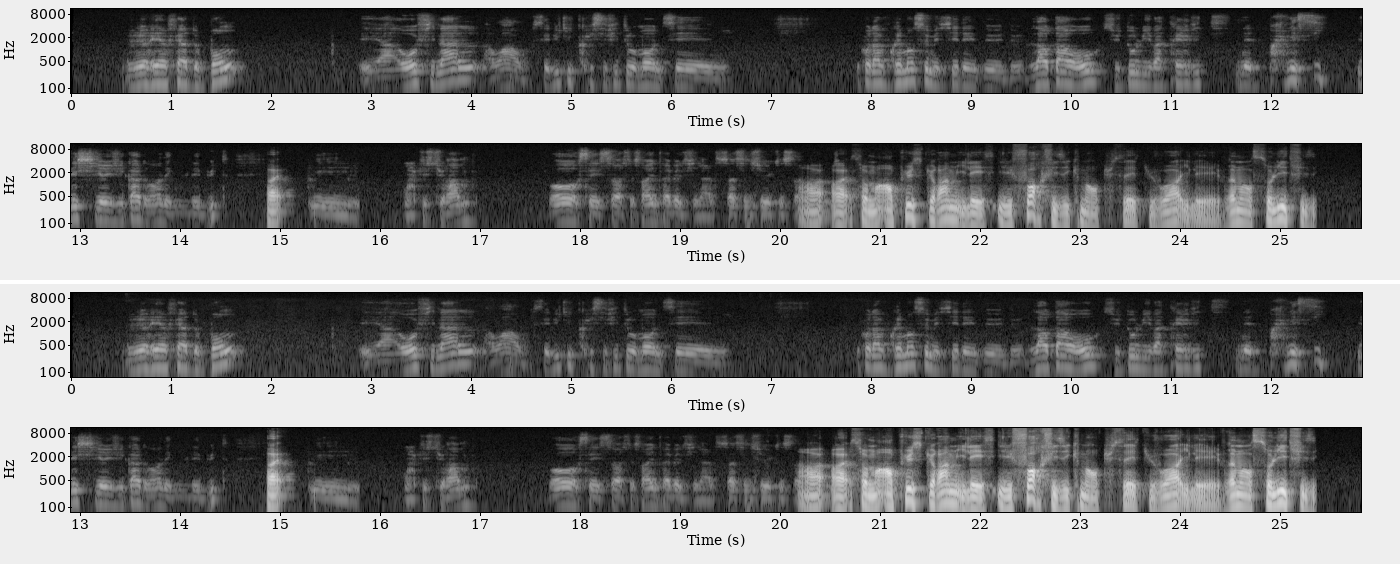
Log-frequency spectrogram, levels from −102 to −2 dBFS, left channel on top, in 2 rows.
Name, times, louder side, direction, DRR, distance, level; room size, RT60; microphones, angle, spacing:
voice 1, 0.5-1.8 2.9-6.6 7.1-7.3 7.9-12.6 12.9-14.5 15.3-15.8 16.2-17.0 17.7-20.8 25.0-25.1, left 1 dB, 25° left, 5.5 m, -45 dB
voice 2, 20.2-25.4, right 6 dB, 55° right, 0.3 m, -25 dB
head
